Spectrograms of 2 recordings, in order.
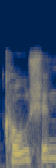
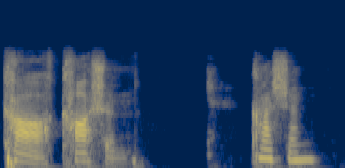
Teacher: Okay, right here instead of caution, okay, use an ah sound. So the AU is typically pronounced as an ah.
